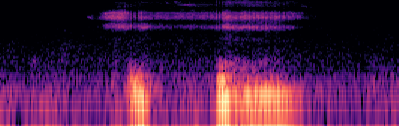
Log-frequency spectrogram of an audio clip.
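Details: Cavalier dog Ivett sleeping and snoring: two low, rough breathing sounds, the second longer and rattling, in a quiet room.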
